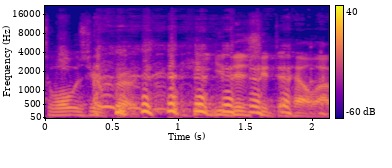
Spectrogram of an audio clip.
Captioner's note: laughs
